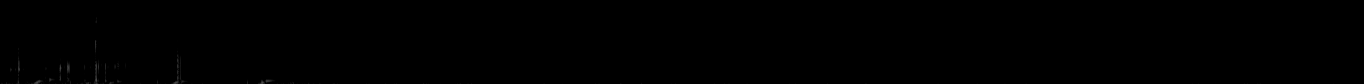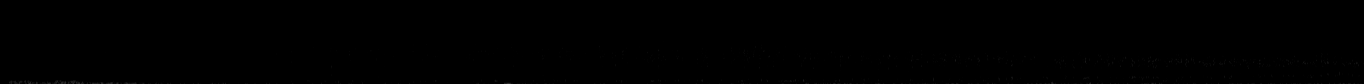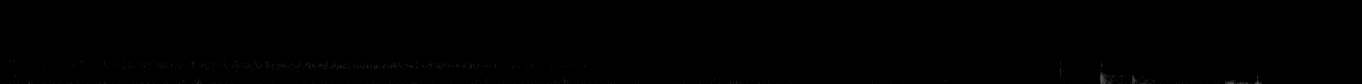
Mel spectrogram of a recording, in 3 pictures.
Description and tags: The sound of a glass being filled with a soft drink.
